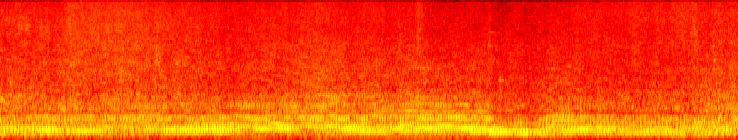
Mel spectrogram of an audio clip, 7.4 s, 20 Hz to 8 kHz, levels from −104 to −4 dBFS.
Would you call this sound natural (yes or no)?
yes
